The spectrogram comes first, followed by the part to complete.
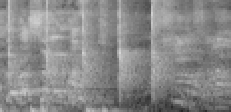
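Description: Church congregation clapping and calling out over music, with a few strong low thumps in the first second.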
